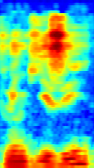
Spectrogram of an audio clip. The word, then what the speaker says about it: Ngeze: is G G that's the African um pronunciation for my English folk it's ningi ningi and yeah um I'm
